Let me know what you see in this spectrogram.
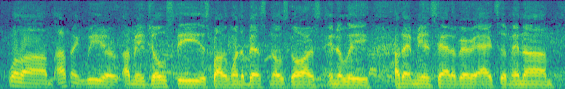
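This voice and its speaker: A man talks fairly briskly as clearly audible noise runs in the background. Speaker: professional football linebacker. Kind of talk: interview answer.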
